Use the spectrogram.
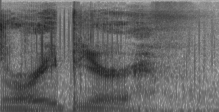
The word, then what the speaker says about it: rapier: Yeah, it's pronounced rapier.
